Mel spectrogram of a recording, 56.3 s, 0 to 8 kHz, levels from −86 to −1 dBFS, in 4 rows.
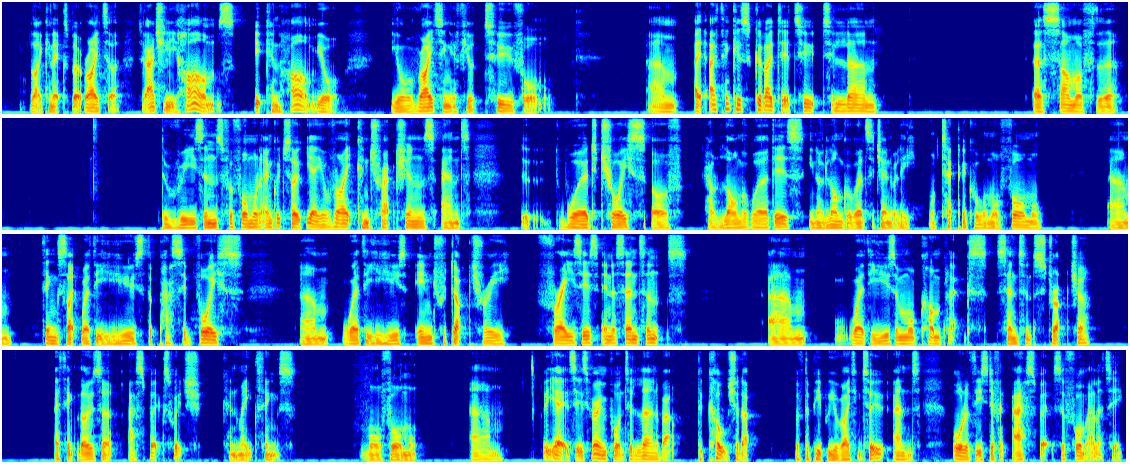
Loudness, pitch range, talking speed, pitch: -24 LUFS, 75-90 Hz, 135 wpm, 80 Hz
